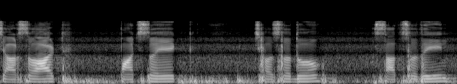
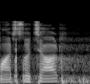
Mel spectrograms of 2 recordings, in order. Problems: constant background noise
